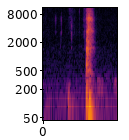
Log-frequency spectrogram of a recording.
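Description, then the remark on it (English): A dog makes a single sharp snort or sneeze-like burst, preceded by a few faint sniffing sounds, with no talking around it. “I have to deal with this dog, okay?”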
